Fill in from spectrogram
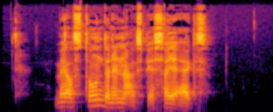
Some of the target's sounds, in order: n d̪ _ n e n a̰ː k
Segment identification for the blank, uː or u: u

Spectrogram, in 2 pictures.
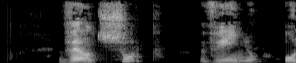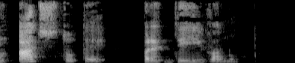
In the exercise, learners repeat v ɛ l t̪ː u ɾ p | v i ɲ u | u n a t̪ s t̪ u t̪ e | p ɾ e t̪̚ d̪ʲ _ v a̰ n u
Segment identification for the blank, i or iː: iː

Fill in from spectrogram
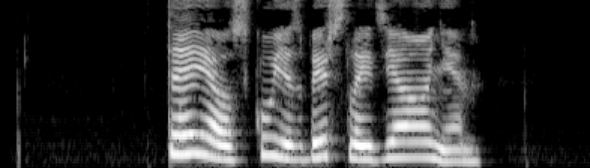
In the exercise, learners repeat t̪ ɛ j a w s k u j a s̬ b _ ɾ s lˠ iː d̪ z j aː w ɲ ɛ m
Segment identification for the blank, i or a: i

